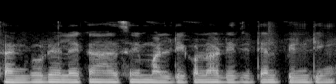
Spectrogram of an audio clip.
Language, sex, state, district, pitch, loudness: Bengali, male, Assam, Hailakandi, 105 Hz, -20 LUFS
